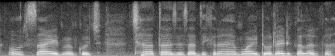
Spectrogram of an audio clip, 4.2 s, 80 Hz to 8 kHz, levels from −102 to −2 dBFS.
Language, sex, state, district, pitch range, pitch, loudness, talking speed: Hindi, female, Uttar Pradesh, Lalitpur, 225-250 Hz, 245 Hz, -13 LUFS, 200 wpm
